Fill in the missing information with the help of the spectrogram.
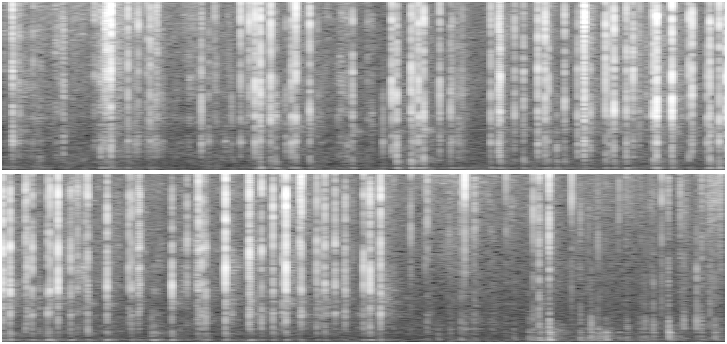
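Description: Long nails tap and scratch fast on the metal lid and rim of a green-labelled steel tin can standing upright, closed and likely full. A dense, quick patter of sharp, bright clicks mixes with scratchy rasps, each dying away almost instantly with no ring. The sound stays mostly high and thin, with little low end.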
